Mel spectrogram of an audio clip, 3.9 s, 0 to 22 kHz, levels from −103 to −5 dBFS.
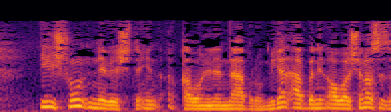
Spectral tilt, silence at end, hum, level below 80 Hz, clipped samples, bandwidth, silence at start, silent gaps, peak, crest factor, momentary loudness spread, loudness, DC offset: -5 dB/octave; 0 s; none; -60 dBFS; under 0.1%; 11 kHz; 0 s; none; -10 dBFS; 14 dB; 6 LU; -25 LUFS; under 0.1%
